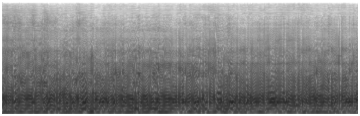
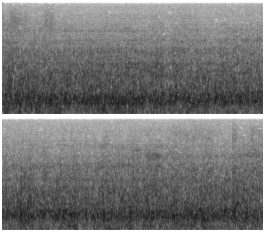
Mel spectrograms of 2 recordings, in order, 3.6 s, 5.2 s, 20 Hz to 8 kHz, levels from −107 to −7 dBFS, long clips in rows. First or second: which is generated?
first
